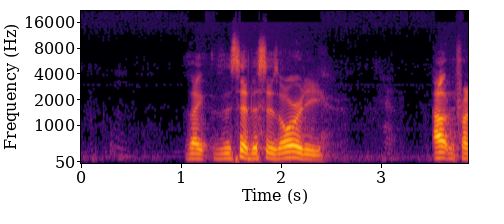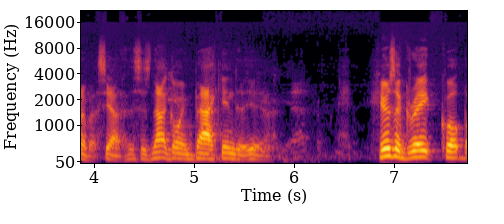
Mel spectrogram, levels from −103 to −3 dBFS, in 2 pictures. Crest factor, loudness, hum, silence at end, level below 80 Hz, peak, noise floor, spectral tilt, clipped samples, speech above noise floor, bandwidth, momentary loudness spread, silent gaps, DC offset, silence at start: 22 dB; -23 LUFS; none; 0 s; -74 dBFS; -4 dBFS; -69 dBFS; -5.5 dB/octave; under 0.1%; 46 dB; 11 kHz; 13 LU; none; under 0.1%; 1.05 s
